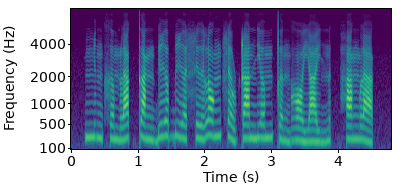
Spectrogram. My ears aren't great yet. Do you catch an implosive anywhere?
yes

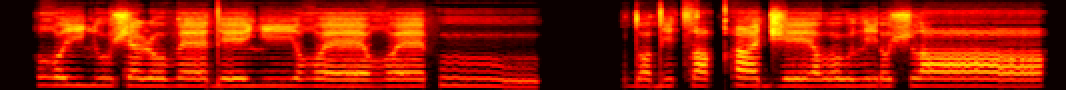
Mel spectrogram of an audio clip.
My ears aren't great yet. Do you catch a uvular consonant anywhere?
yes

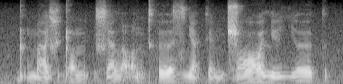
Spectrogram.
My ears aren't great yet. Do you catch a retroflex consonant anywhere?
yes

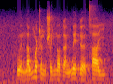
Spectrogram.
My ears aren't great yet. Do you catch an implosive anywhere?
yes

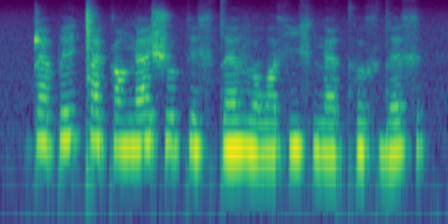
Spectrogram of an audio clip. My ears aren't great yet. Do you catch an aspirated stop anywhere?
yes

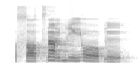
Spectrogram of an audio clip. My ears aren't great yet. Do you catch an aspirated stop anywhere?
no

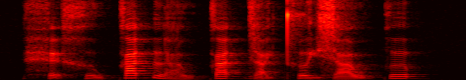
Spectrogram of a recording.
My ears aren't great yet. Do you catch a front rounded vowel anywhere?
no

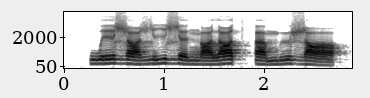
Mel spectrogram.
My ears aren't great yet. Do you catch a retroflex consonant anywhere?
no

